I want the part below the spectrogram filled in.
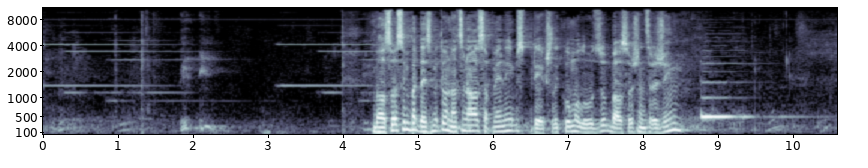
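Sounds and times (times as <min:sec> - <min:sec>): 
electronic bell ringing to call a vote in a parliament session: 0:00.0 - 0:01.8, 0:03.1 - 0:05.4, 0:08.8 - 0:09.6
speech: 0:04.4 - 0:08.8.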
